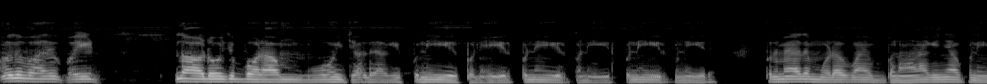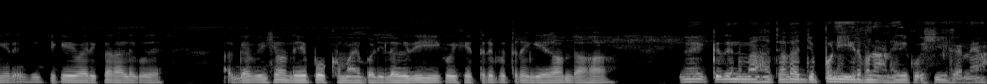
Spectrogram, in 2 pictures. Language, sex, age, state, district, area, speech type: Dogri, male, 18-30, Jammu and Kashmir, Kathua, rural, spontaneous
